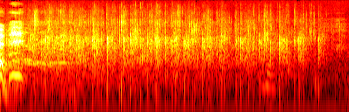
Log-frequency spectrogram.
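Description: A small group claps in a steady, dense patter of many overlapping hand claps, starting with a loud burst and gradually thinning and fading out over about five seconds.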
